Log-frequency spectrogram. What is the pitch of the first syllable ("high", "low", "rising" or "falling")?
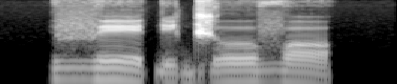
falling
